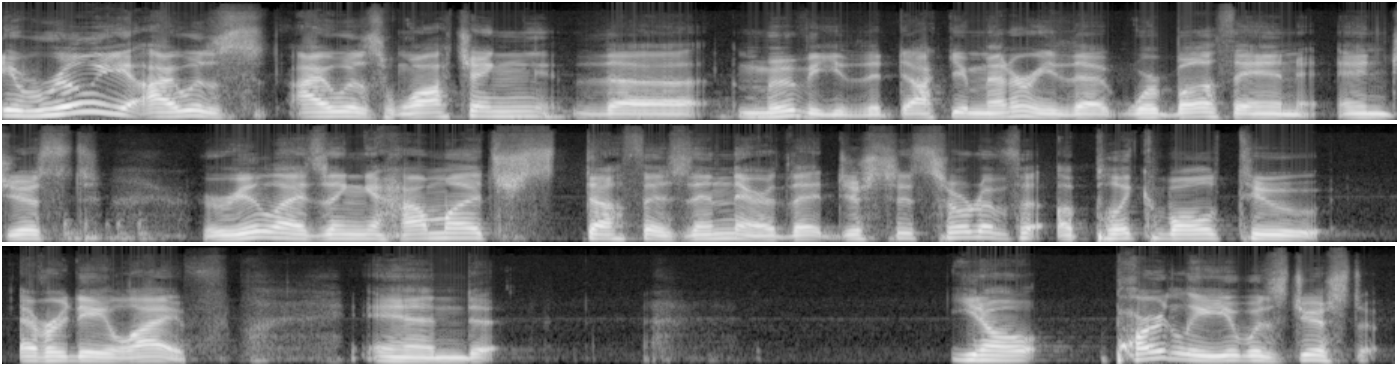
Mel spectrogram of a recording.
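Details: Adult man with Friedreich's ataxia, which causes slurred speech said to be audible in his talk; ataxic dysarthria.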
